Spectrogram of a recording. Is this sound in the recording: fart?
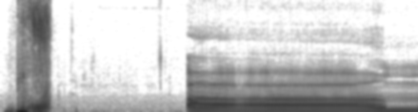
yes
